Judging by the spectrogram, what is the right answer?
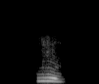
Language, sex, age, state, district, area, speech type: Manipuri, male, 45-60, Manipur, Imphal East, rural, conversation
